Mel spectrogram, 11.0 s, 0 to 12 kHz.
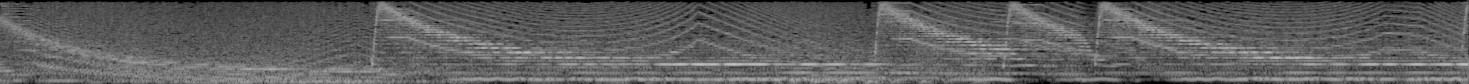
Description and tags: TheDarkestBeat Keys 01 - Loop04
Sinister and foreboding synth line. Swelling analog modeled synthesizer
